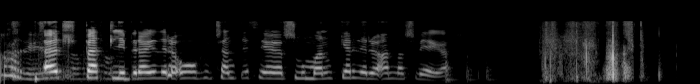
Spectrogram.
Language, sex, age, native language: Icelandic, female, 13, Icelandic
